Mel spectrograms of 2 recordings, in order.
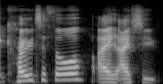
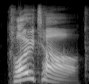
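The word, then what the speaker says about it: Chlothar: How do you say his name? Kotathor? Clotar! There we go.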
